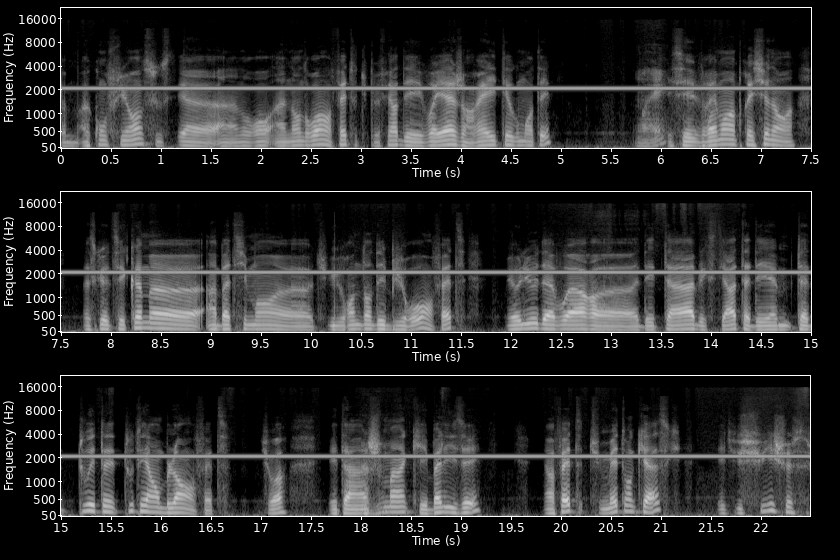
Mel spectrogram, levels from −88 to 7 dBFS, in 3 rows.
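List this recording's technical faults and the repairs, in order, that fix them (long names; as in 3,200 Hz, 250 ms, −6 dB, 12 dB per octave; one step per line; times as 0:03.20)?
whistle 2,100 Hz −27 dBFS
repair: notch filter 2,100 Hz, Q 30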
